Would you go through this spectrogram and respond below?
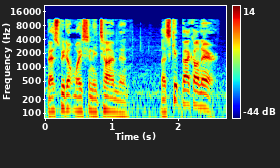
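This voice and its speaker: A man playing an earnest, caring late-night radio host in a measured, dramatic style. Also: fairly low pitch, lively intonation, music in the background, close to an everyday voice. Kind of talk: dramatic game voice acting.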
